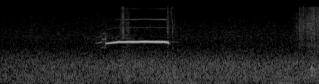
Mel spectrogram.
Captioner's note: curlew calls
